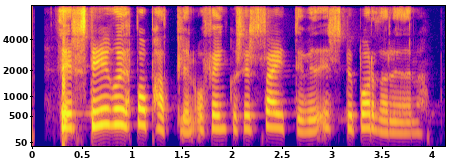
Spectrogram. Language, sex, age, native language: Icelandic, female, 30-39, Icelandic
